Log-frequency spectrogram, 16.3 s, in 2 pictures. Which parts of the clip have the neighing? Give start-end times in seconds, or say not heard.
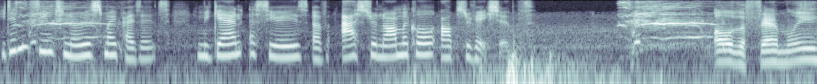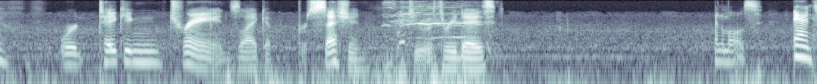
0.1-1.3, 6.2-7.3, 11.9-13.2.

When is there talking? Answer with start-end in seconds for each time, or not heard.
0.0-5.3, 7.1-13.2, 15.3-16.3.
